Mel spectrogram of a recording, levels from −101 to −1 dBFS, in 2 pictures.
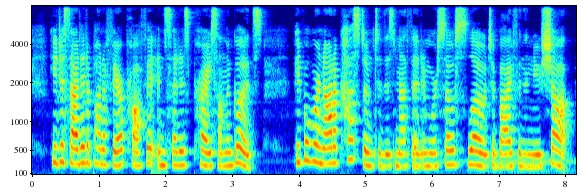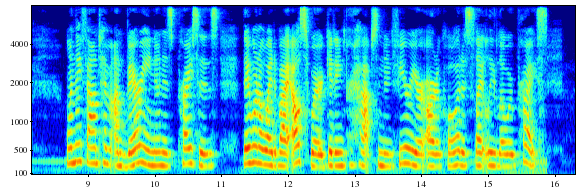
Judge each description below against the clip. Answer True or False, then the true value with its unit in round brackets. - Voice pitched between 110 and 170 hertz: False (240 Hz)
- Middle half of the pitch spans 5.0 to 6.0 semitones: False (3.3 semitones)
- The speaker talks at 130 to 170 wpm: False (200 wpm)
